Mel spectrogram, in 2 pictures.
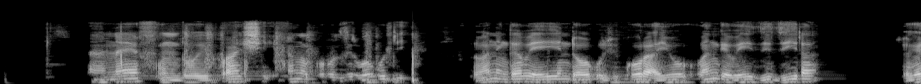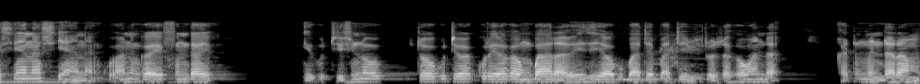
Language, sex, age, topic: Ndau, male, 18-24, education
